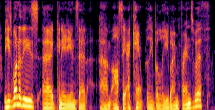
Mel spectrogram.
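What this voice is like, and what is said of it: Newfoundland accent. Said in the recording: “as you might be able to tell from my accent ... where I'm from in Newfoundland and Labrador”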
